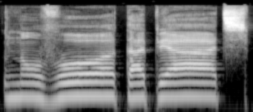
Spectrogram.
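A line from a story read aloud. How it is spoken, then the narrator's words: Groaning. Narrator (Russian): простонала Джуди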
